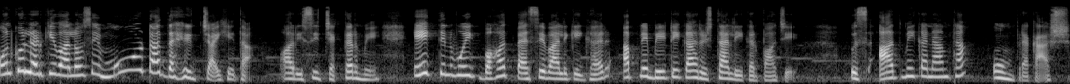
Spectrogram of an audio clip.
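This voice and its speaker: High-pitched and cartoonish, this character voice swings very widely in pitch at a moderate pace. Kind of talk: children's moral story narration.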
